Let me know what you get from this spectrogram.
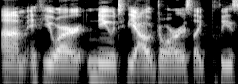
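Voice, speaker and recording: A woman's bright, sharp voice with an American accent and monotone, flat intonation, on a very clean recording with a silent background. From Colorado. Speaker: outdoor adventure creator. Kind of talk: casual chat.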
